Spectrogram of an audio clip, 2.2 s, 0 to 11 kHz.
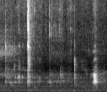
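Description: A few faint, sharp clicks and taps as a 1/6-scale plastic toy SCAR rifle is handled and turned over in the fingers.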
